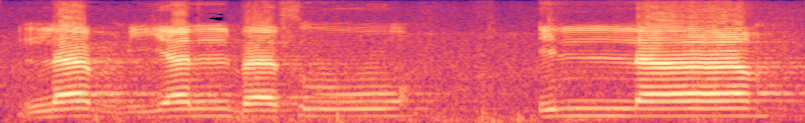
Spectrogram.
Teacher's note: حروف مدہ کے بعد حمزہ آ رہا ہے تو اس یہاں مد کریں گے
